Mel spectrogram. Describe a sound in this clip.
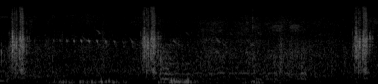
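Elephants rustle and snap branches in the bushes.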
